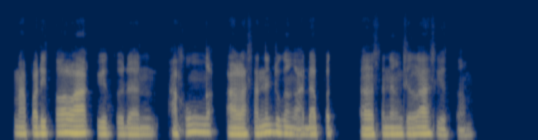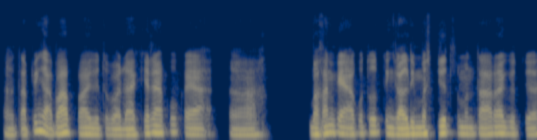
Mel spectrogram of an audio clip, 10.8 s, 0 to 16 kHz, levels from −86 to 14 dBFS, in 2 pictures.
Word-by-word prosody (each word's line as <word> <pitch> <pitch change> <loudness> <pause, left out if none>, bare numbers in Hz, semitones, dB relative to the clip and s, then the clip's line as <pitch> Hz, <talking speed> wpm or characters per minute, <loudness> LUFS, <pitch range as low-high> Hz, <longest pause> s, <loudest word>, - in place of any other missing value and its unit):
kenapa 130 0 -1
ditolak, 140 +1 +5
gitu. 120 -1 -3
Dan, 115 0 -2
aku 155 +5 -1
nggak 155 - -4
alasannya 120 +4 +2
juga 135 -5 0
nggak 115 +2 -3
dapet 130 -1 -8 0.3
alasan 110 +2 0
yang 120 - +1
jelas, 125 +2 +1
gitu. 105 -4 -8 0.8
Eee, 110 - -3
tapi 140 +10 -2
nggak - - +2
papa, 125 -3 +2
gitu. 115 0 -3
Pada 110 0 +1
akhirnya, 135 +5 +1
aku 155 +1 -8
kayak, 115 -2 -2 0.2
eee, 105 0 -3 0.5
bahkan 135 +5 +2
kayak, 125 -4 +3
aku 130 - -6
tuh, 145 0 0
tinggal 120 -5 +3
di - - +4
mesjid 130 +2 +2
sementara, 125 0 0
gitu 125 0 -6
125 Hz, 185 wpm, -23 LUFS, 115-135 Hz, 0.8 s, ditolak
